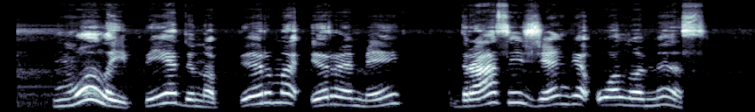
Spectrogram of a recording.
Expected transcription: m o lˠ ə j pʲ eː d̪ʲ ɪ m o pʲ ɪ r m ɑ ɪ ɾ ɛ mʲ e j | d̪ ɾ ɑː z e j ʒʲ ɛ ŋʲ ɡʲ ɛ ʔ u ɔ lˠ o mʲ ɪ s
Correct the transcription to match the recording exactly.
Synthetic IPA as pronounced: m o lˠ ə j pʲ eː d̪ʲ ɪ n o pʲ ɪ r m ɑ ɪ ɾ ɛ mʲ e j | d̪ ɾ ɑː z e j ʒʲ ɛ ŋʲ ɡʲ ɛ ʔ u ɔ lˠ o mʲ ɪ s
